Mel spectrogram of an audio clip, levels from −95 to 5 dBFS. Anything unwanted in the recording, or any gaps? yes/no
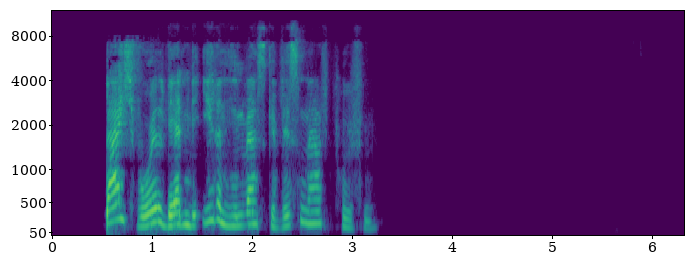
no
